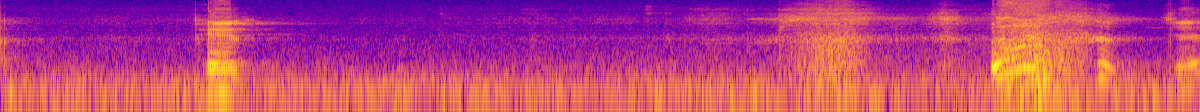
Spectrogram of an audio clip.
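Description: A man's two loud, explosive bursts of breath from the throat and nose, about a second apart, the second one louder, as in a sneeze or a fit of coughing.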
